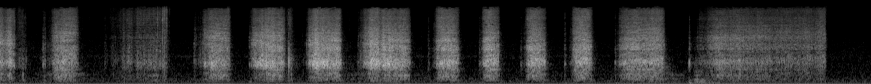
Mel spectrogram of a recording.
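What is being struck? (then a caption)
Cellulose sponge and bristle brush. A pink brush with white bristles is rubbed across the surface and edge of a large, solid, flat green porous cellulose sponge with shaving cream, held by a hand with long red nails. About thirteen bright, dry scratching strokes come in quick bursts separated by short silences, ending in one longer, softer brushing pass.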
